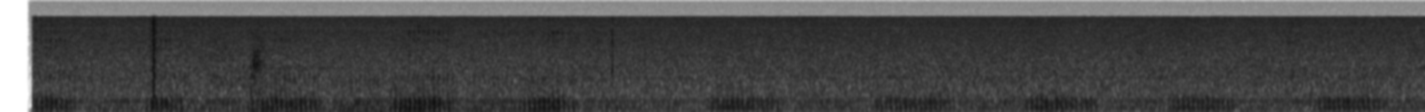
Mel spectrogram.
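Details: Pet cat named Amber purring close up: steady low rumbling pulses, each breath cycle lasting about a second, alternating in and out in a soft rhythmic pattern, with a faint click near the start.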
